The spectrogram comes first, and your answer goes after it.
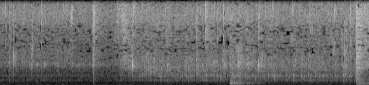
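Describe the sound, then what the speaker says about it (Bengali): Chopped onion frying in hot oil in a pan for a fish curry with beans, potato and tomato, a steady close sizzle broken by a few sharp stirring scrapes and clicks. "পেঁয়াজ কুচি, পেঁয়াজটা একটু ভেজে নেব।"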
